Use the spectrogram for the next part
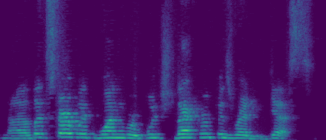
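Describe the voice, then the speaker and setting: A woman's voice: high-pitched, moderate pace. A middle-aged woman leading a teaching workshop in a classroom, engaging the group with questions and echoing their answers. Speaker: workshop presenter.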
